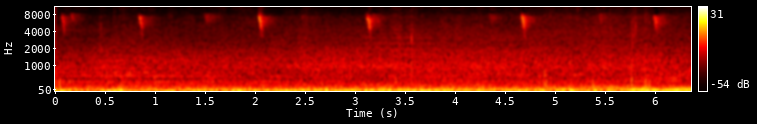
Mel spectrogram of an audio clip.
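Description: Small birds giving short, high, falling chirps every second or so, over a steady low rumble that gets louder near the end.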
